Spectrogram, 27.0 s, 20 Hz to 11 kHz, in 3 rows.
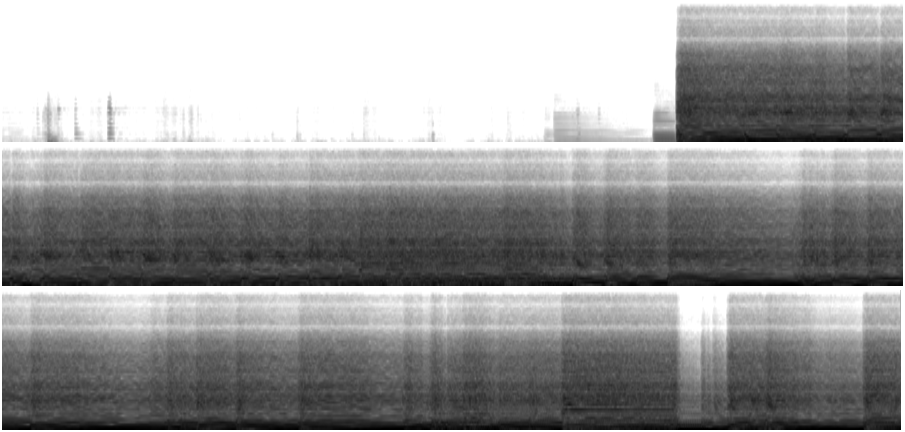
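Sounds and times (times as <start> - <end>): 
guitar: 6.6 - 27.0.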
